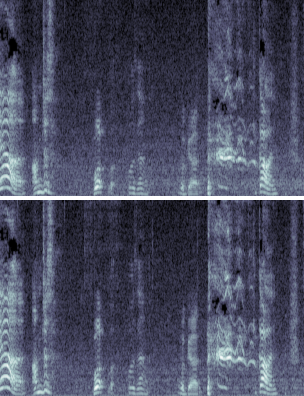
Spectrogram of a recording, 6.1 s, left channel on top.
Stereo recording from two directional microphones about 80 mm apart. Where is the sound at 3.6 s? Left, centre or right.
Right.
